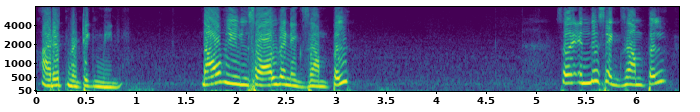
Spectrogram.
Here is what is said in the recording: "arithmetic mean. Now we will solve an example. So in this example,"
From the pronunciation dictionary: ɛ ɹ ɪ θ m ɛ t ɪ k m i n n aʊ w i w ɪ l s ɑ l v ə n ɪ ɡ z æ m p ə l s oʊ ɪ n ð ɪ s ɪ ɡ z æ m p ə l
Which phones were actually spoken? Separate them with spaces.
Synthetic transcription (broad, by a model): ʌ ɹ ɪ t m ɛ t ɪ k m i n n aʊ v i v ɪ l s ɑ l v ə n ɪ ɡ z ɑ m p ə l s oʊ ɪ n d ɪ s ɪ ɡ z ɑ m p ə l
